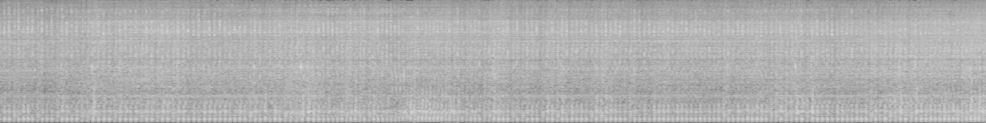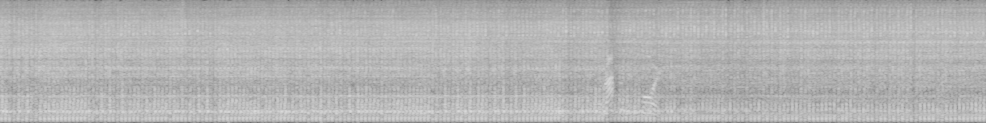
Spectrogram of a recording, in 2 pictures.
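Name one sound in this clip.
A small engine runs loudly and steadily, rattling close by.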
